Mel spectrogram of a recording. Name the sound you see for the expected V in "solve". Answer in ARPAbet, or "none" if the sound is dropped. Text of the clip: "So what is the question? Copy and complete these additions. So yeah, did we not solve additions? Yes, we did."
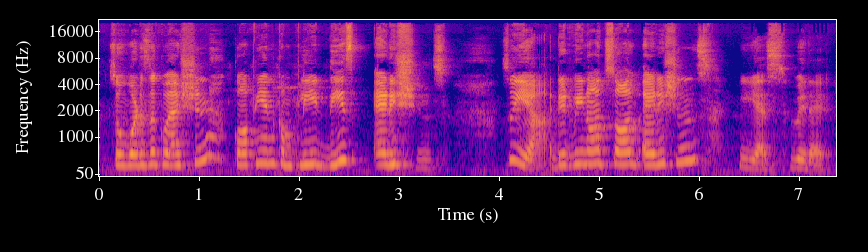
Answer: V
